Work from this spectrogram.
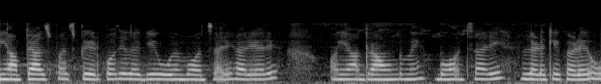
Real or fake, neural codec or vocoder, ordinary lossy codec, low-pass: fake; codec, 16 kHz in and 24 kHz out, 2.2 kbps, FireRedTTS-2 codec; none; 7.2 kHz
